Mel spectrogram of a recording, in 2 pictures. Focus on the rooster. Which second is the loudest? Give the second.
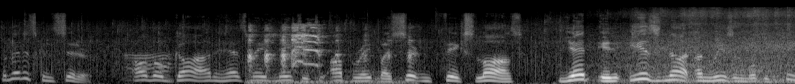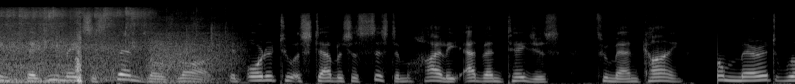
3 s.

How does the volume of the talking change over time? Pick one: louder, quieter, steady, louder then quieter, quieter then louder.
louder then quieter.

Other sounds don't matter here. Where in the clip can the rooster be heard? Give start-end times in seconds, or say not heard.
2.5-4.2.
